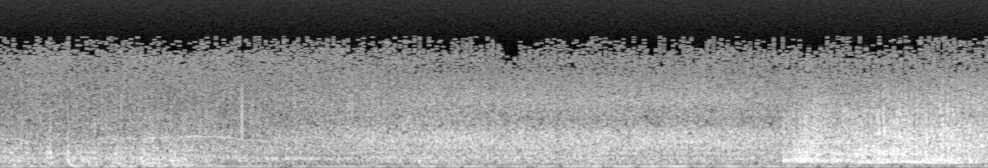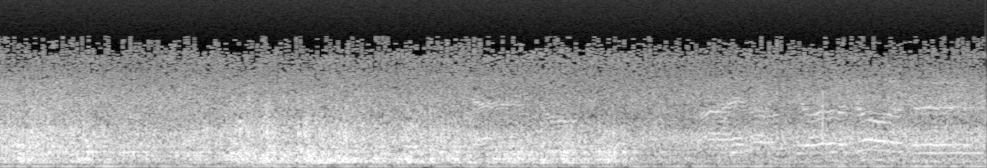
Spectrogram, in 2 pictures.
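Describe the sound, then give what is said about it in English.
Steady rain hisses throughout while a long, heavy roll of thunder swells up midway, rumbling loudly for several seconds before fading back into the downpour. “They said there'd be a storm tonight. It looks like it's on the way.”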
